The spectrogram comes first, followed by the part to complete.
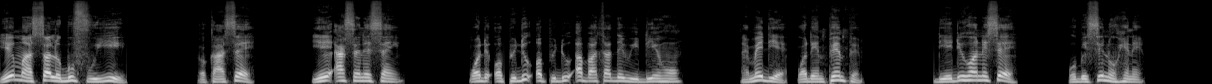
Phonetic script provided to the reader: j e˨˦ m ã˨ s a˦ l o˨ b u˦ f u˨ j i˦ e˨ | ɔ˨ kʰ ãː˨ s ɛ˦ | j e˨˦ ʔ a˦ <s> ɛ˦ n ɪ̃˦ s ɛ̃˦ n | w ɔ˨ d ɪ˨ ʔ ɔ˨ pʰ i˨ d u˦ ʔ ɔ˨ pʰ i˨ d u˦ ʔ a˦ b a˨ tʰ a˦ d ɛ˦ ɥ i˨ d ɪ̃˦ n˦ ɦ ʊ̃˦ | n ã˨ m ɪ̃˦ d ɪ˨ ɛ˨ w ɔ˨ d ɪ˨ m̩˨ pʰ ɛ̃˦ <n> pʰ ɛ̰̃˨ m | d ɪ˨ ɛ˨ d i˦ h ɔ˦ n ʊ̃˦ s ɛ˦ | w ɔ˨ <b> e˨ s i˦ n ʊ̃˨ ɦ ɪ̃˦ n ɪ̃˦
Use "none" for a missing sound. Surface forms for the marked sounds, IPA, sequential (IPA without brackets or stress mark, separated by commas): s, m, b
